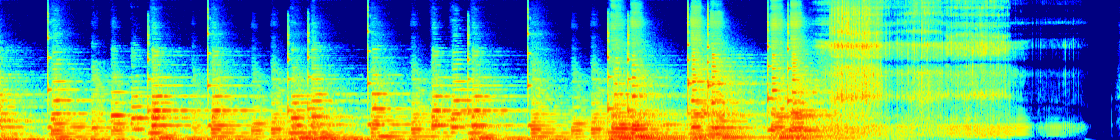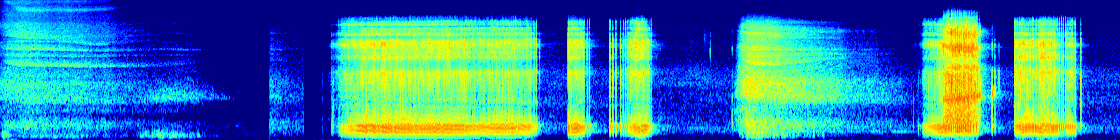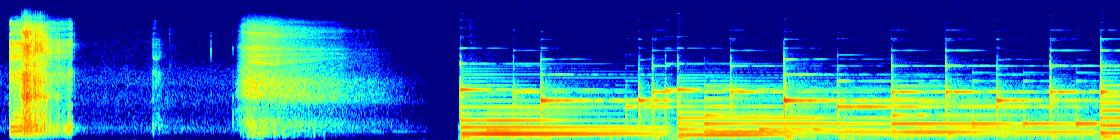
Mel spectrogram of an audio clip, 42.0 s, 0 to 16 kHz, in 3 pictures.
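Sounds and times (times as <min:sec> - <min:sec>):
person snoring: 0:10.2 - 0:16.3, 0:18.2 - 0:22.2.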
